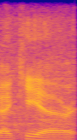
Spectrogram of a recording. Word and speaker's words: IKEA: spooky food here at IKEA or IA or aa is really how the Swedish pronounce it.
